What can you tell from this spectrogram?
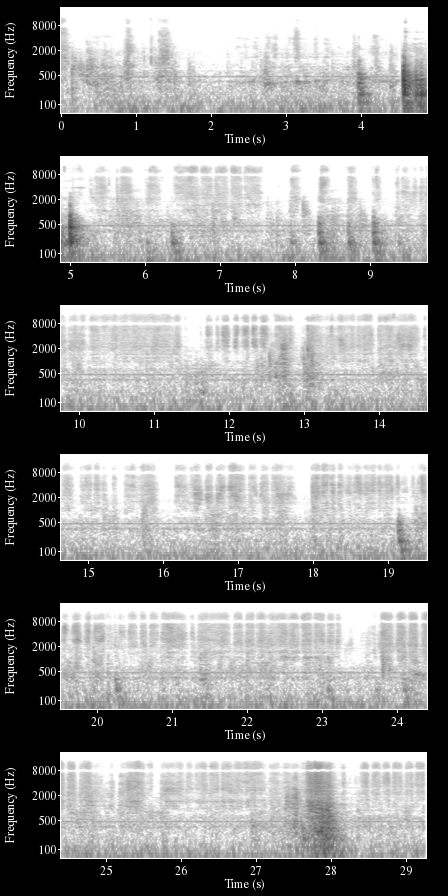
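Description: Cloth rubbing oil into the wooden handle of an antique crosscut saw in quick repeated strokes. A few knocks about four to five seconds in and a louder scrape near the end come from handling things on the bench.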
